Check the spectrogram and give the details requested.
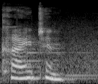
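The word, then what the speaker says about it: chitin: they have a vestigial shell inside made of kiten which is spelled c h i t i n often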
